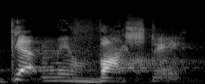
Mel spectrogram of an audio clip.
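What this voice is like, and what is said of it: Drunken Scottish-accented impression of another person's voice. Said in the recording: “That's my Sean Connery drunk impersonation.”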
